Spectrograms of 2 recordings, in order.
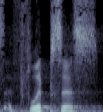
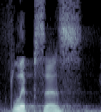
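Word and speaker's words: thlipsis: Some of you have heard that funny Greek word. It's phlipsis. Okay? It's a little difficult to pronounce, especially if you have a lisp. But it's called phlipsis. Okay?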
